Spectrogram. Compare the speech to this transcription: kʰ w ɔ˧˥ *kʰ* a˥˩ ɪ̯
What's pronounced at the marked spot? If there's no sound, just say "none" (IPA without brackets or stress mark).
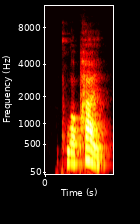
pʰ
